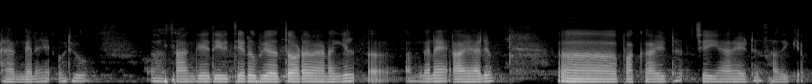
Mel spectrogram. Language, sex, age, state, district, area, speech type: Malayalam, male, 18-30, Kerala, Idukki, rural, spontaneous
